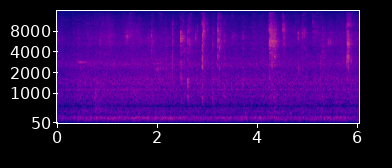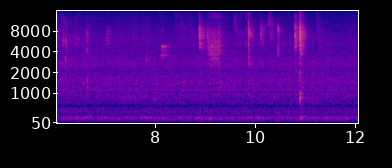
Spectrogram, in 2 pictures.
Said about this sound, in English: I'm going to give you a minute to finish typing and thinking about this.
